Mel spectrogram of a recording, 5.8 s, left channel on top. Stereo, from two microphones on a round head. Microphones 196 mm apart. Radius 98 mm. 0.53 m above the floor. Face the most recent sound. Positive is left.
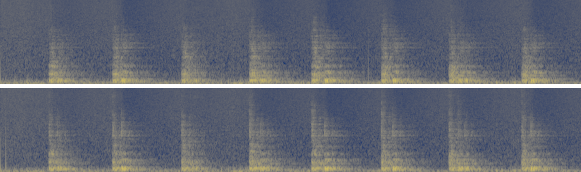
turn(degrees=-65)  # may be behind; listen again after turning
